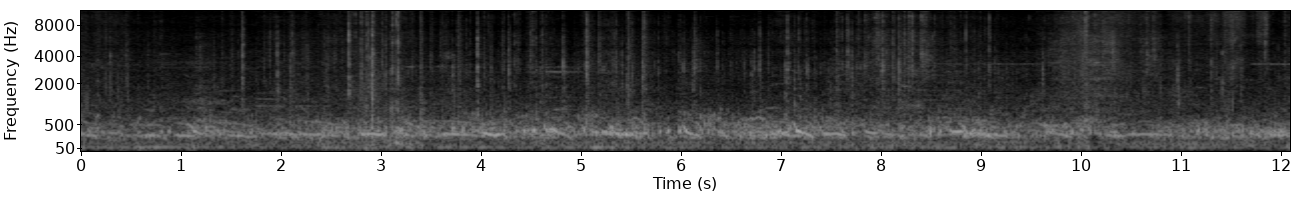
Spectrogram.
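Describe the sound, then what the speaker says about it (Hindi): Tittar pigeons coo steadily in a low, throaty murmur, several birds overlapping close by in a loft, with faint rustling and no talk. "ये भी एक तितरे कबूतरों में है जी"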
